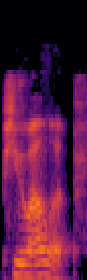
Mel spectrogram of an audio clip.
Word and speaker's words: Puyallup: I couldn't pronounce it. Is it Puyallup.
